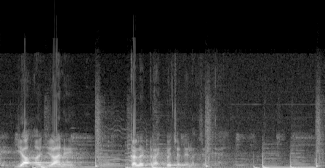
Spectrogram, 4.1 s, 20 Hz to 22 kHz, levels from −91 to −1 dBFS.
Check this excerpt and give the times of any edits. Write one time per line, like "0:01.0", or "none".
0:02.4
